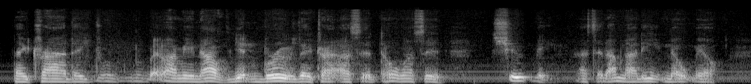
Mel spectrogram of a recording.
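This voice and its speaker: Amid noticeable background noise, a man with a medium pitch talks at a moderate pace with fairly even intonation. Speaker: war veteran. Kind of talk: interview storytelling. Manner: halting, repeats words.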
